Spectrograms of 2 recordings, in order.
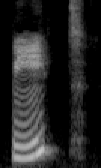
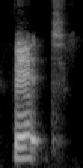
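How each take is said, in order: First: The vowel is a long ee sound. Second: The vowel is a short i sound.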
